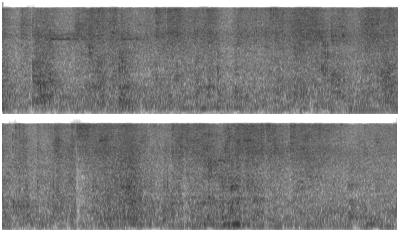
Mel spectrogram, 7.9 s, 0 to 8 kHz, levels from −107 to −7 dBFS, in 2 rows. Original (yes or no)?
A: yes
